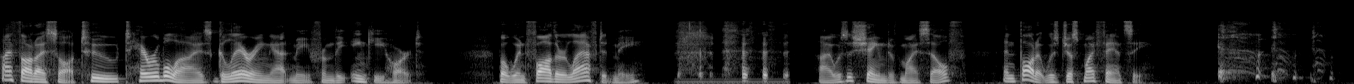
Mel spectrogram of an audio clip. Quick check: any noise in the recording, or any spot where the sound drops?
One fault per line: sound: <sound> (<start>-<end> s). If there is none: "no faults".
sound: laugh (6.7-7.9 s)
sound: cough (12.2-13.4 s)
